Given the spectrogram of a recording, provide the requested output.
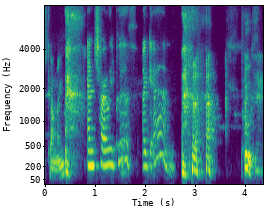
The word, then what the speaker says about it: Puth: Puth rhymes with Maybe with he'll tooth.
